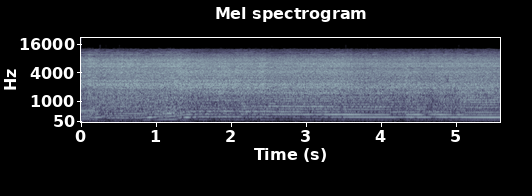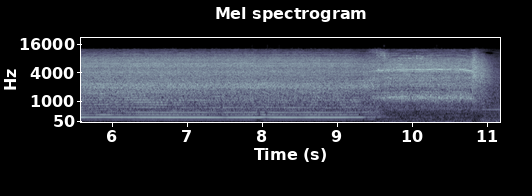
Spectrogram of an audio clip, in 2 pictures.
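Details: Ryobi combi drill on hammer setting, speed two, highest torque setting 24, drilling about 25 mm into an old concrete paving slab: steady high motor whine with fast rattling hammer buzz, running evenly; hammer action working normally.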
